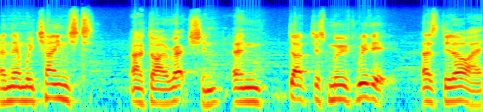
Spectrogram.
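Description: A man with a London accent speaks at a medium pitch and a fairly slow pace, his intonation fairly even. Noticeable background noise runs beneath him. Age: 30s. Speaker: blues guitarist and bandleader. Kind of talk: casual interview.

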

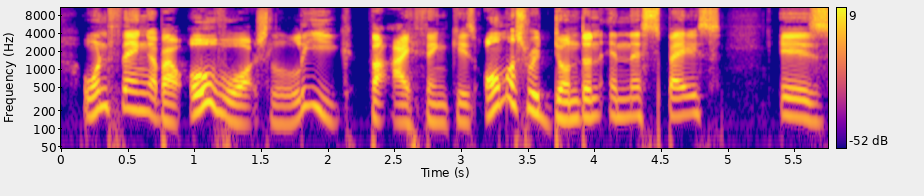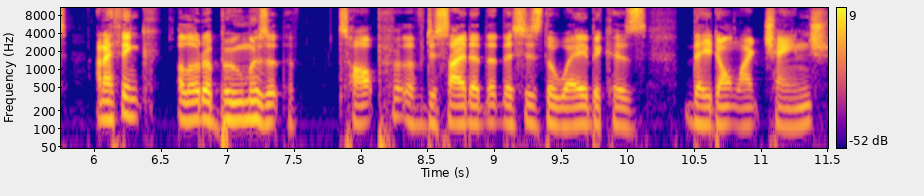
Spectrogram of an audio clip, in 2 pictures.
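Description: A man with an English accent speaks at a moderate pace and fairly high pitch with lively intonation, on a very clean recording with a silent background. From England. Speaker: esports host. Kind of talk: casual chat. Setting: hotel room.

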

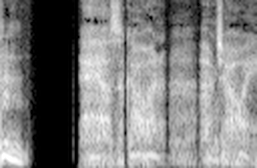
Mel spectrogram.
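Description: A raspy, put-on character voice whispers quietly. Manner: whispering, very quiet.

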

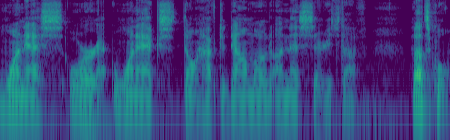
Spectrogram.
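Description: A plain, everyday voice with fairly even intonation comes through a very clean recording with a silent background. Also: man. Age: 20s. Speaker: video game podcast host. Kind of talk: casual chat.

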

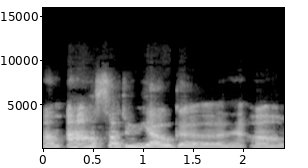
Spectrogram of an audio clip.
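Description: A woman of medium pitch speaks with a Southern US accent. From US South. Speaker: wellness coach and author. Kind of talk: casual interview.

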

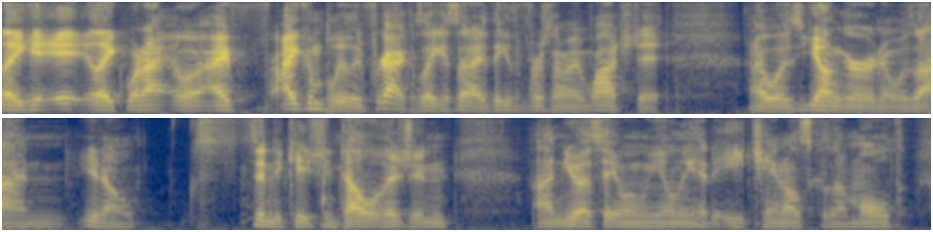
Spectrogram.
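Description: Recorded very cleanly against a silent background, a man speaks at a fairly low pitch with fairly even intonation. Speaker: podcast co-host. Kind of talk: casual chat. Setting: studio.

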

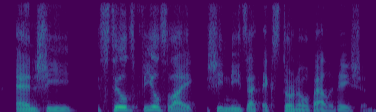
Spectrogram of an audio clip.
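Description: A man with a Jamaican accent speaks at a medium pitch against a quiet background. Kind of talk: casual chat.

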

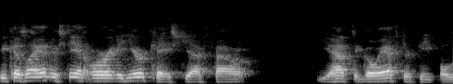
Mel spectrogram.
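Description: Here is a man with an ordinary speaking voice. He keeps a moderate pace and ordinary pitch variation. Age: 60s. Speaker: meditation teacher. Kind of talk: dharma talk. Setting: video call.

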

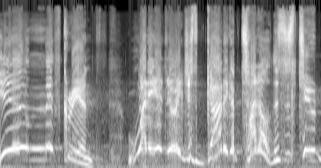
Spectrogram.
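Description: In a put-on character voice at an extremely high pitch, the speaker goes fairly slowly over light background noise. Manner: frantic, indignant.

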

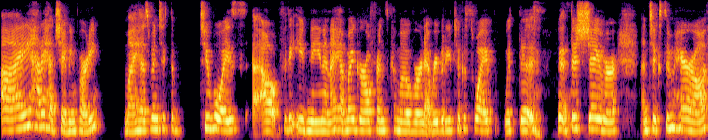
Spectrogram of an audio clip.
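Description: A woman speaks with a Midwestern US accent at a fairly high pitch. Her intonation is fairly even and her pace moderate. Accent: US Midwest. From Kansas. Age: 50s. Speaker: cancer patient and health coach. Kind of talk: interview.

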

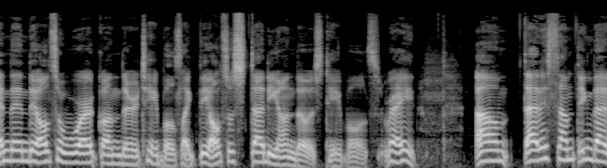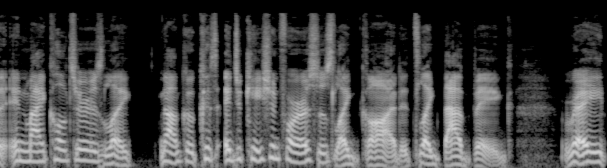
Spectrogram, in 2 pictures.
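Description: With vocal fry and lively intonation, the voice comes through dry and close with no echo on a very clean recording with a silent background. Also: woman, medium pitch for a woman, moderate pace. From India. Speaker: graduate student. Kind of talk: interview.

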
